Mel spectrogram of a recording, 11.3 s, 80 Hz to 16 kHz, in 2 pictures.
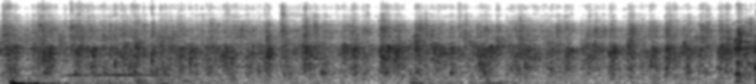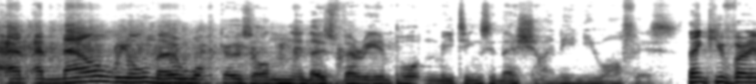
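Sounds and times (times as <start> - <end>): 
crowd applauding: 0.0 - 8.7
speech: 5.7 - 11.3.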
